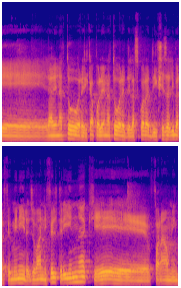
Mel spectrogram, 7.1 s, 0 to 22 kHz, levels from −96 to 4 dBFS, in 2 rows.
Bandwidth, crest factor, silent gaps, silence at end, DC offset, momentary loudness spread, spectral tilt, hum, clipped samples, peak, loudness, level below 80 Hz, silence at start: 11 kHz; 16 dB; none; 0 s; under 0.1%; 4 LU; -6 dB/octave; none; under 0.1%; -2 dBFS; -18 LUFS; -60 dBFS; 0 s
